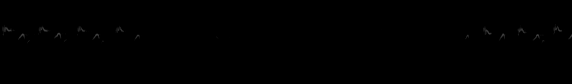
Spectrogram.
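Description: Faint songbird chirping outdoors: quick, high, short falling notes, several a second, that die away after about two seconds and start again near the end.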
